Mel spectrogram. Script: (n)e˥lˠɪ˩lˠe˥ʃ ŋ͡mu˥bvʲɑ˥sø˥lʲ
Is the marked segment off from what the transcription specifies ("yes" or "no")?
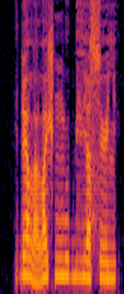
yes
